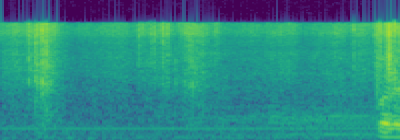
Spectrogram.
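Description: Dry tulip poplar bark fibers being pulled apart by hand: a short rasping tear about a quarter second in, then fainter rustling of the fibers.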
